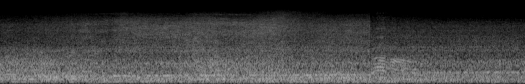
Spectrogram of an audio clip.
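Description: A steady, loud rushing roar of a Taiwan high-speed train in motion in 2007, sustained throughout with broadband rumble.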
